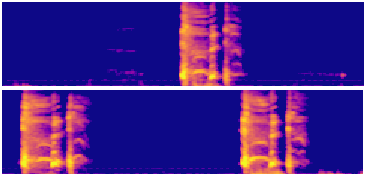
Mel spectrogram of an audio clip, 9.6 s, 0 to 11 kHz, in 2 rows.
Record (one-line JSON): {"three_cough_length": "9.6 s", "three_cough_amplitude": 26177, "three_cough_signal_mean_std_ratio": 0.27, "survey_phase": "beta (2021-08-13 to 2022-03-07)", "age": "45-64", "gender": "Female", "wearing_mask": "No", "symptom_cough_any": true, "symptom_runny_or_blocked_nose": true, "symptom_sore_throat": true, "symptom_fatigue": true, "symptom_headache": true, "smoker_status": "Never smoked", "respiratory_condition_asthma": false, "respiratory_condition_other": false, "recruitment_source": "Test and Trace", "submission_delay": "1 day", "covid_test_result": "Positive", "covid_test_method": "LFT"}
